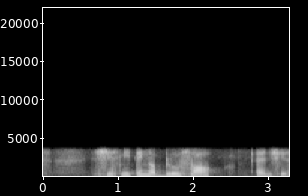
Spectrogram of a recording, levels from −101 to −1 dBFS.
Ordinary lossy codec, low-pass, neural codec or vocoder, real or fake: none; 3.6 kHz; none; real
